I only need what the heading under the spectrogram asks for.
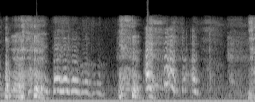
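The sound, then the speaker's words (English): A loud, wet sneeze bursts out with a voiced, wavering tail, followed by a few more sharp, sputtering sneeze-like blasts in quick succession, with no speech. “What was that? It was a sneeze, man.”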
